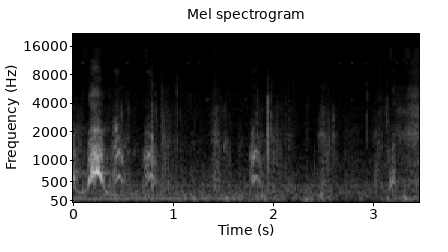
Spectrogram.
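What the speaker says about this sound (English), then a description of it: "Crazy doggies." Several dogs bark in sharp bursts at the start, then yap more sparsely and faintly, with light footsteps underneath, outdoors on a morning walk past unpenned dogs.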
